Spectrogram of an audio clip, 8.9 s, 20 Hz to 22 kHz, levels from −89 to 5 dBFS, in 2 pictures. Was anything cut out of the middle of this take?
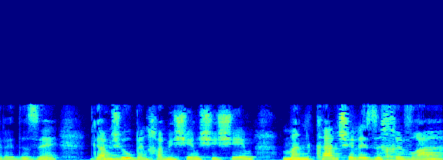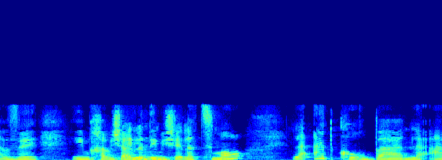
no; 0 cuts

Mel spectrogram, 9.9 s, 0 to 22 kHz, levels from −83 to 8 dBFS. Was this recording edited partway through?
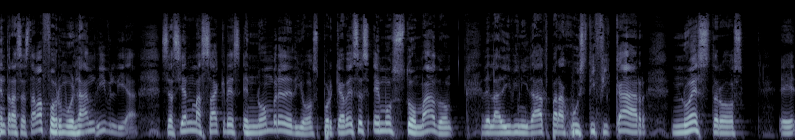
yes; 2 cuts; at 1.2 s, 6.0 s

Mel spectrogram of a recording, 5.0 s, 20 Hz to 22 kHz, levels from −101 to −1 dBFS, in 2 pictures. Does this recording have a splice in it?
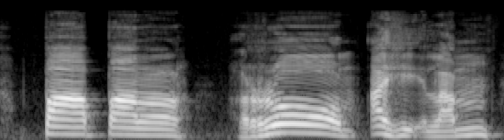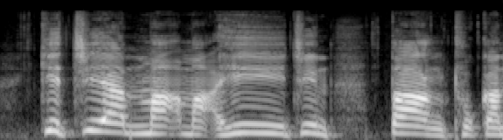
no; 0 cuts

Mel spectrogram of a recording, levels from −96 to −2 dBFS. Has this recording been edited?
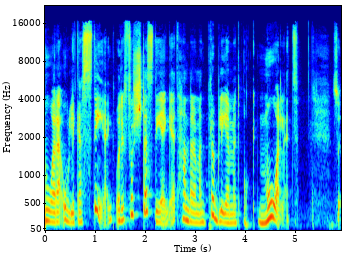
yes; 1 cut; at 3.2 s

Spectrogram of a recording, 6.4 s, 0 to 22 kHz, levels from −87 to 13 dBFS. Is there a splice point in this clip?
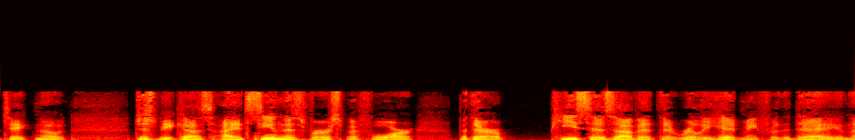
no; 0 cuts

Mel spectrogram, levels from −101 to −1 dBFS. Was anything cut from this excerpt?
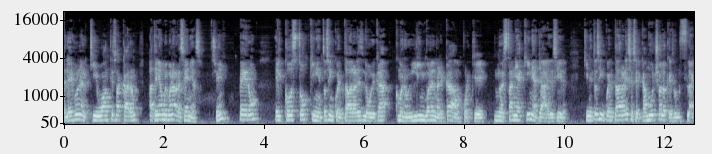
yes; 2 cuts; at 1.6 s, 3.4 s

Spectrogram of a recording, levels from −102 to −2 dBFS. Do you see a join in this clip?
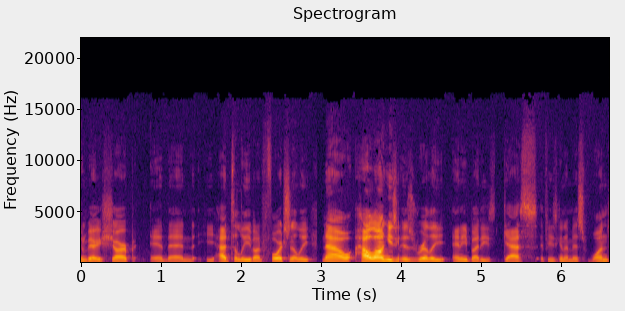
yes; 2 cuts; at 2.9 s, 4.0 s

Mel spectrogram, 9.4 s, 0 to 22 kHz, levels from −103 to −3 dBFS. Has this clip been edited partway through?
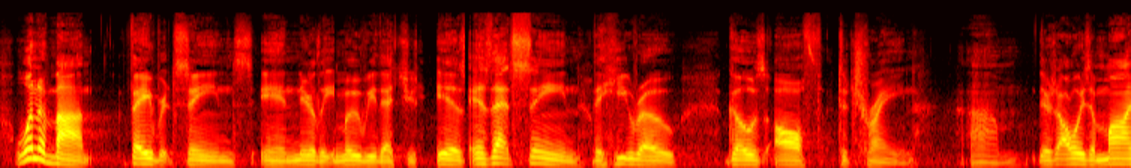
yes; 4 cuts; at 2.8 s, 3.5 s, 3.9 s, 4.9 s

